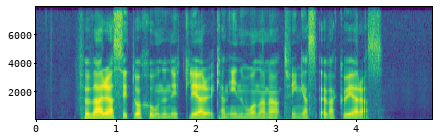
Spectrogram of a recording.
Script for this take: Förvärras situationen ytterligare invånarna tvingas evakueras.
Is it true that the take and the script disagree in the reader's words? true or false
true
